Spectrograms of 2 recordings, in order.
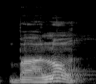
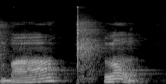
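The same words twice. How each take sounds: First: Said in the usual way. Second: "ballon" in two separated beats; stretched "ballon" with a gap; syllable by syllable. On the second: Shown as a demonstration. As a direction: sound out "ballon" as ba, pause, lon. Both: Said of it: "se compose de deux syllabes".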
